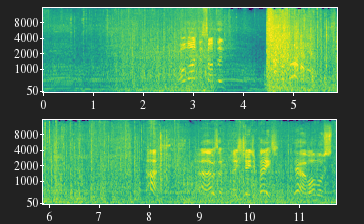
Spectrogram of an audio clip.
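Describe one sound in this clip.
A jeep engine rumbles steadily.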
